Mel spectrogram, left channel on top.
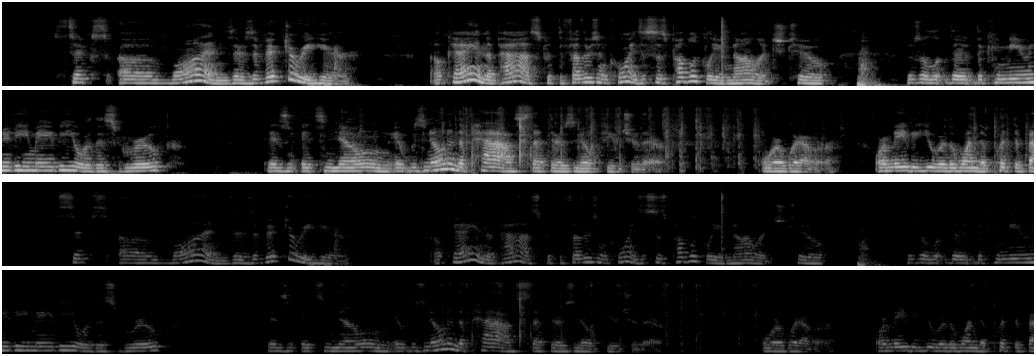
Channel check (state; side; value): quieter; right; 21.5 dB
